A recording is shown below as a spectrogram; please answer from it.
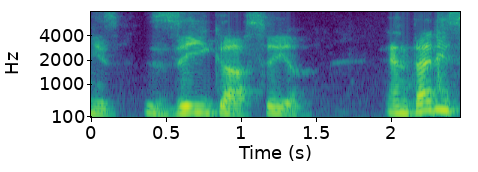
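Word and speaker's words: Zee Garcia: reviewer whose name is z Garcia and that is spelled z-e-e so there is no way to pronounce that other than Z so Z Garcia every everything else is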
